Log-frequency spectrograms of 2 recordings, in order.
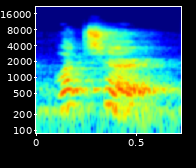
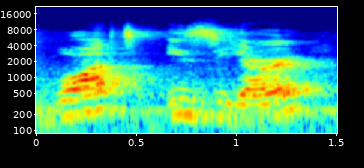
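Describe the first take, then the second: First: The words are contracted and linked together. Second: Each word is said separately and fully. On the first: "treinando com esse som grudado" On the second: "toda vez que você quiser perguntar what is your"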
